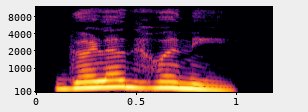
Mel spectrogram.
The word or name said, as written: ಗಲಧ್ವನಿ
